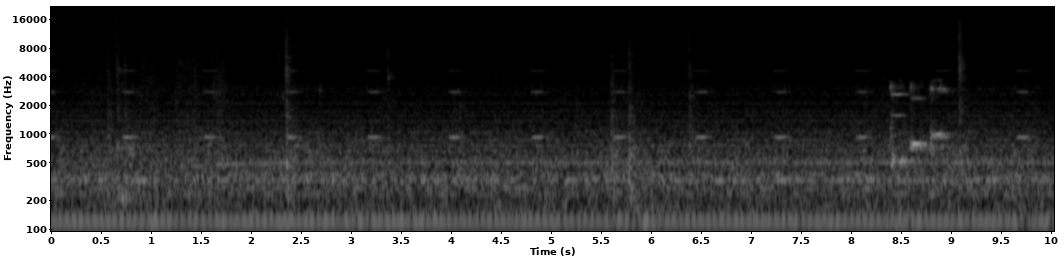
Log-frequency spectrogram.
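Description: Steady low hum of running cystoscopy equipment. A faint short pip repeats about twice a second, with a few soft clicks and a brief louder chirp near the end.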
